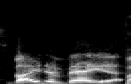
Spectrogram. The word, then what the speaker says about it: Vita Vea: Vita Vea, am I saying that right? Yes, Vita Vea. – Vita Vea. Yes.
